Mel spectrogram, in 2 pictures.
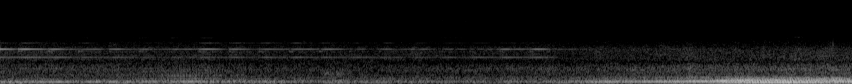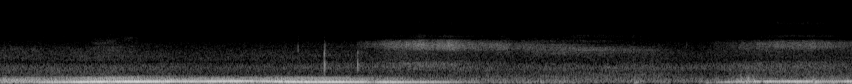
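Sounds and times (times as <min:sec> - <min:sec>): vehicle engine accelerating: 0:06.0 - 0:13.2, 0:15.6 - 0:17.0.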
